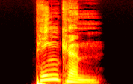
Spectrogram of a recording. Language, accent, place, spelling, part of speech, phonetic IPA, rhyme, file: German, Germany, Berlin, pinkem, adjective, [ˈpɪŋkəm], -ɪŋkəm, De-pinkem.ogg
- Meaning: strong dative masculine/neuter singular of pink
